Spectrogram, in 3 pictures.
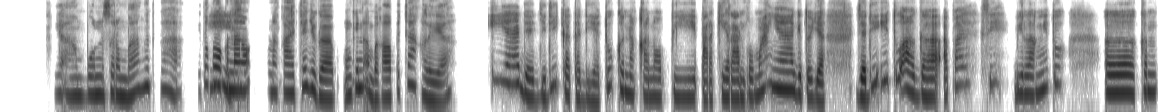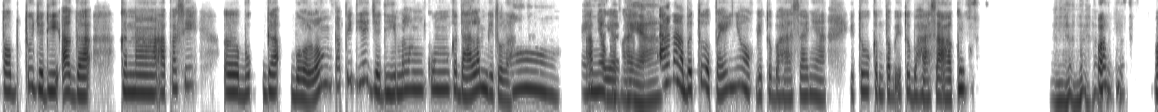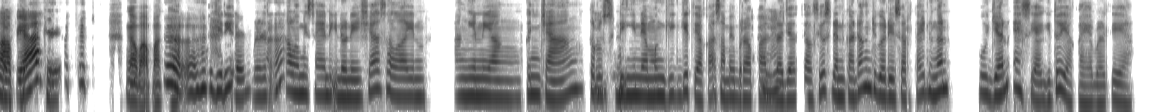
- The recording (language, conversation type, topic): Indonesian, podcast, Menurutmu, apa tanda-tanda awal musim hujan?
- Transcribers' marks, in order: other background noise; in Sundanese: "kentob"; in Sundanese: "kentob"; chuckle; laughing while speaking: "Oke"; unintelligible speech; chuckle; tapping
